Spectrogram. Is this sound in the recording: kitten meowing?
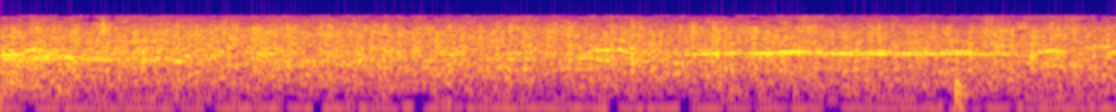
no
